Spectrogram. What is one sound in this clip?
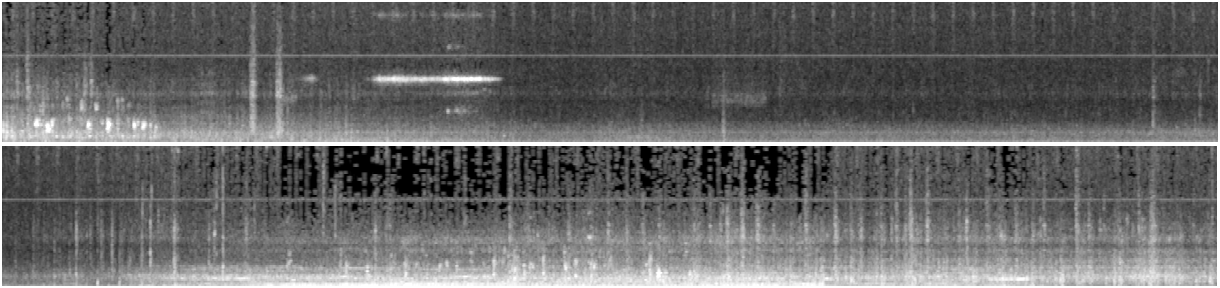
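A train rumbles along the tracks, heard from inside a carriage.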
